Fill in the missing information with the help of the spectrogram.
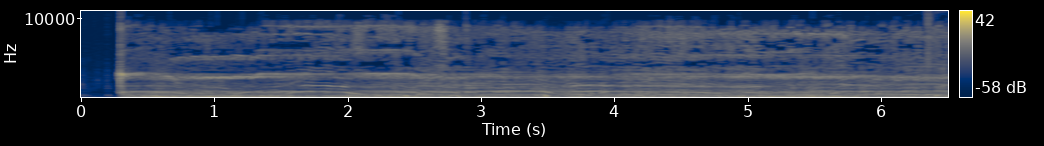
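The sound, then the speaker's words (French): A loud, chaotic crowd of demonstrators jostles and almost clashes with police at the opening of the agricultural Salon in Paris during a visit by President Emmanuel Macron, many overlapping shouting voices, bursts of yelling and jostling commotion filling the whole stretch without letup. “Ces images de bousculade, d'affrontements presque entre manifestants et forces de l'ordre au moment de la visite du chef de l'État, Emmanuel Macron.”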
